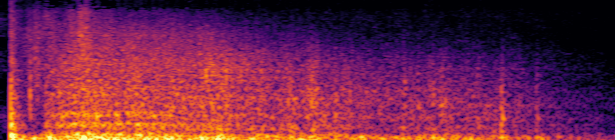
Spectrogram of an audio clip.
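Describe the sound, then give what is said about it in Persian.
A magic wand held together with Spellowtape, Ron's wand raised by Lockhart as he shouts "Obliviate", explodes with the force of a small bomb: a sudden sharp blast followed by a long, loud, rumbling roar that slowly fades over a few seconds. No one speaks. “چوب دستی با شدت بمب کوچکی منفجر شد.”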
